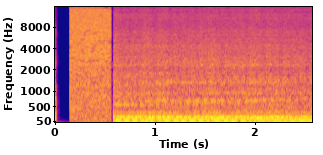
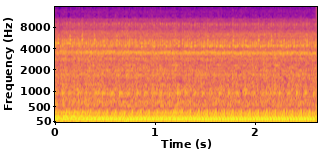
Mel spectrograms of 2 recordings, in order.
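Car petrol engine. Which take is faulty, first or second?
first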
